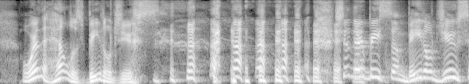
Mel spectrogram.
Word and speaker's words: Beetlejuice: It's pronounced Beetlejuice, but I think that's how originally that's what they wanted his name to be spelled like.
